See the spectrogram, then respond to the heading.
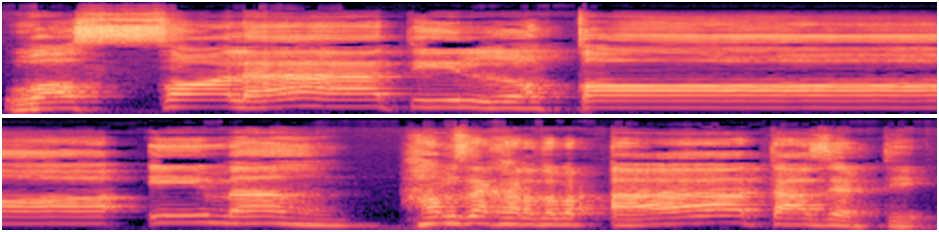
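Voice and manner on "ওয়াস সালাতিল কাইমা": slow, higher, drawn-out chant; dua recitation. Shown as a demonstration. Teacher recites the dua to students, slow melodic chant. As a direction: intone the prayer, lengthening every vowel.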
